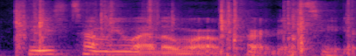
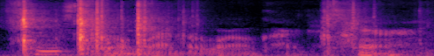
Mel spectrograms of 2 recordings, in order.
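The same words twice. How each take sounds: First: Said in the usual way. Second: Hushed, whispered plea; whispered request. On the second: Real, not acted. Reader asking the cards about the World card, whispering. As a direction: whisper it under your breath.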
